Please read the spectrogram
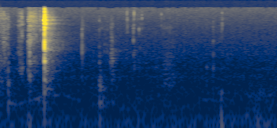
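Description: Trading cards handled in a stack: one short, crisp card snap about a third of a second in as a card is slid off the front, a few faint ticks after it, and a soft tap near the end; otherwise near silence.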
